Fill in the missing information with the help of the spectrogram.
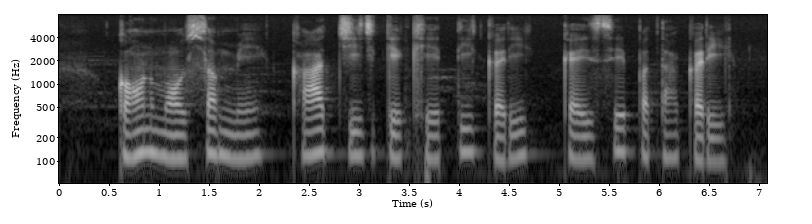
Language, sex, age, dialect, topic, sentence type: Magahi, male, 25-30, Western, agriculture, question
